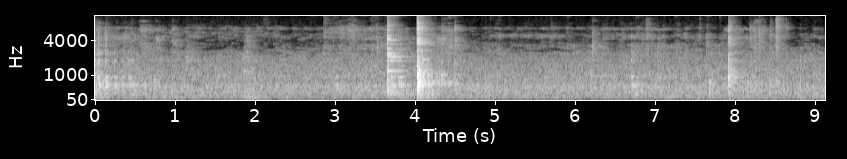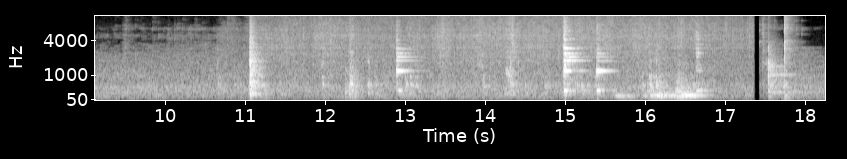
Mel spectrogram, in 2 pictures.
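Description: Cooked rice being added to and stirred into a fried vangi bath mixture in a pan. A quiet low sizzle runs under intermittent spoon scrapes and clinks, and a brighter, louder frying hiss takes over in the second half.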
